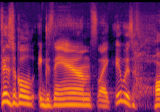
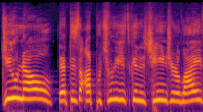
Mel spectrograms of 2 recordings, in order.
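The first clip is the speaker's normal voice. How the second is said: put-on English accent, very high pitched; 10 semitones higher, 4 dB louder than usual. Retelling how Mark Burnett came to your door with his team, in Mark Burnett's English accent. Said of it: "in his English accent".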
